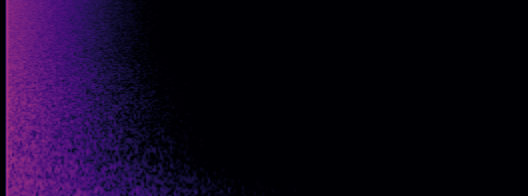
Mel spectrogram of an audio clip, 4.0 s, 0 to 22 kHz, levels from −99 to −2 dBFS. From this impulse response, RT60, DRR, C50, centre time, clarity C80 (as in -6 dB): 2.4 s, 0.5 dB, 3.0 dB, 74 ms, 4.0 dB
